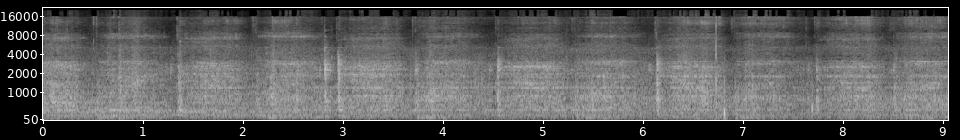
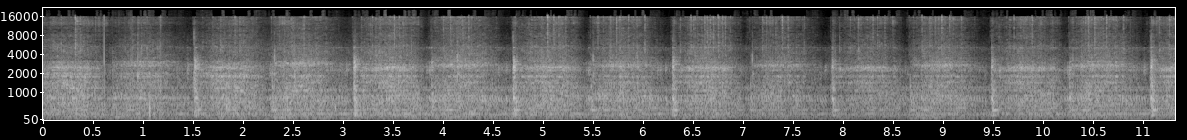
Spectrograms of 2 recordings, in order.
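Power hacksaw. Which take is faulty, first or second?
second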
